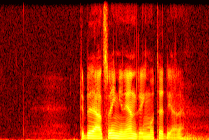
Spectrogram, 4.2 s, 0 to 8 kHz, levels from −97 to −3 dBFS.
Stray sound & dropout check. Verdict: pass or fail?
pass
